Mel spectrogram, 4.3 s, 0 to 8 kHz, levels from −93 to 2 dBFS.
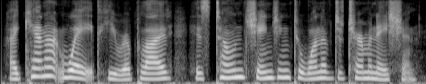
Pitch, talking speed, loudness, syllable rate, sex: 220 Hz, 170 wpm, -18 LUFS, 5.2 syllables/s, female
